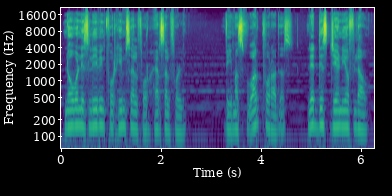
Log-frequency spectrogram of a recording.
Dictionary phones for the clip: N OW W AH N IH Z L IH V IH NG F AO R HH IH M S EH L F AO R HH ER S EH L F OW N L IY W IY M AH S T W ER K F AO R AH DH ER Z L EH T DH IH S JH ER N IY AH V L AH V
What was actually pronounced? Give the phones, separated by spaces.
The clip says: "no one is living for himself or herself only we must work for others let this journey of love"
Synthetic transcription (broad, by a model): N OW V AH N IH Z L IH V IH NG F AO R HH IH M S EH L F AO R HH ER S EH L F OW L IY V IY M AH S T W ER K F AO R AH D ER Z L EH T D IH S JH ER N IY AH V L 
